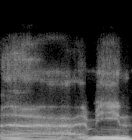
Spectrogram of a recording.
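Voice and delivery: unexcited, slow, high, hesitant drawl.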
